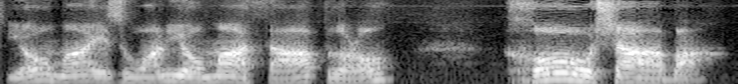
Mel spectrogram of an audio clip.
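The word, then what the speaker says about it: ܚܕܒܫܒܐ: Kho Shaba. Dalat is silent, right? Kho Shaba.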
